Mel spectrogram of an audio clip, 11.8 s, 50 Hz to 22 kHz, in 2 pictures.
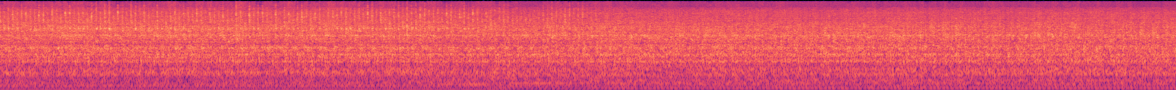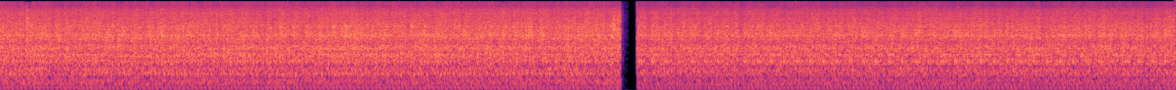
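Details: John Deere 350B bulldozer, rebuilt diesel engine on its first start since rebuild: fires, settles quickly and holds a steady, even low idle with no knocking or stumbling; normal idle.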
